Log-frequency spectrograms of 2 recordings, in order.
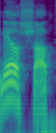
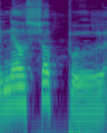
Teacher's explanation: native Japanese speakers will add like a U sound to the end of certain words. Like instead of saying nail shop, they'll say nail shopu, and I'm like, oh.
